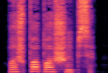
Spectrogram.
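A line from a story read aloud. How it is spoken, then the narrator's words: Soft objection, cricket. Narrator (Russian): мягко возразил сверчок Сима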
